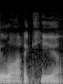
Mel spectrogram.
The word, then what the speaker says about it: Latakia: with the latakia there some people say lot of Kia I heard it's Latakia I also heard a lot of kid how do you pronounce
